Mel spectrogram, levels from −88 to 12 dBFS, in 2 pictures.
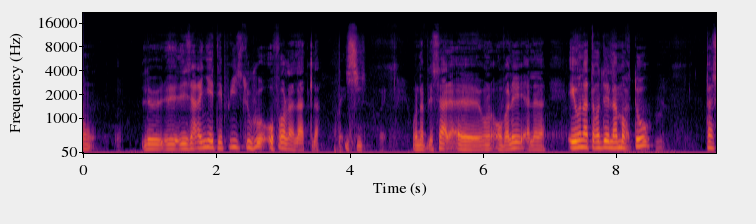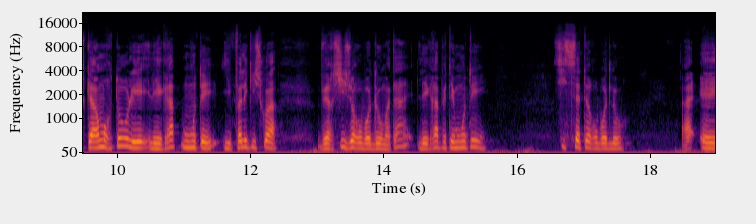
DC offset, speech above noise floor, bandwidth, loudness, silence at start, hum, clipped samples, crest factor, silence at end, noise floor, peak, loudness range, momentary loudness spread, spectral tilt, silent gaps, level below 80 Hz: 0.4%; 33 dB; 13 kHz; -25 LUFS; 0 s; none; under 0.1%; 20 dB; 0 s; -58 dBFS; -6 dBFS; 6 LU; 12 LU; -6 dB/octave; none; -54 dBFS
